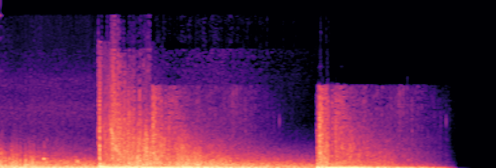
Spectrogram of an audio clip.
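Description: Heavy booming bursts of submarine torpedo tubes firing, two loud sustained whooshing blasts in succession, the second cutting off abruptly into silence.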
